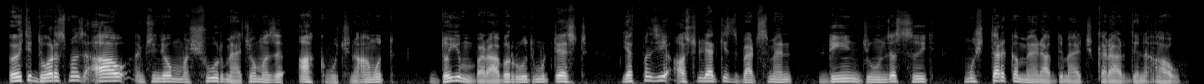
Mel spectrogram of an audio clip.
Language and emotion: Kashmiri, neutral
